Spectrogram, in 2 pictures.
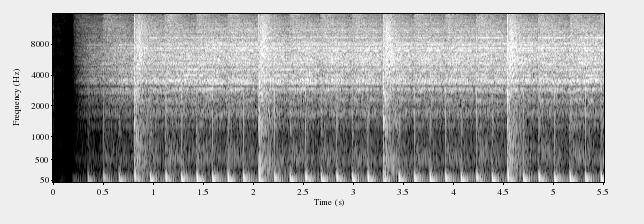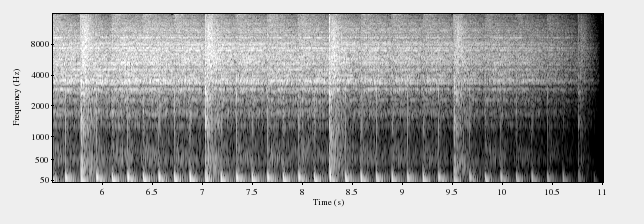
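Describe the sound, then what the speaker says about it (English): A fast, relentless programmed black metal drum beat with rapid double-kick pulses and steady cymbal crashes, loud and mechanical, with no voices. "Our drums look and sound like this so far."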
